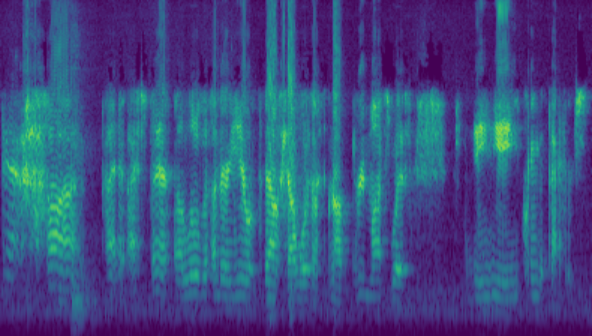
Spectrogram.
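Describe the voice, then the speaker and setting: A man in his thirties, a former college athlete, talking as an interview guest in a relaxed, reflective way with many fillers. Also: medium pitch, normal speed, poor audio. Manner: relaxed, reflective, frequent "you know" fillers. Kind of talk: casual interview conversation.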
